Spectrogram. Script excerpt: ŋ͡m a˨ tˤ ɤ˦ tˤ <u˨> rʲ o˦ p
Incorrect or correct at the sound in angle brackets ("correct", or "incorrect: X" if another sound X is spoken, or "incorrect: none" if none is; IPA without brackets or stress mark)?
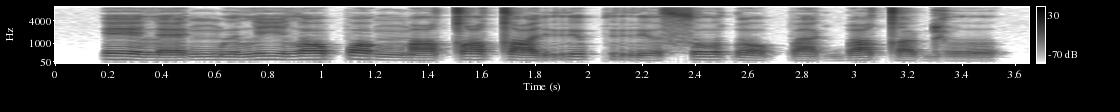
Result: correct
